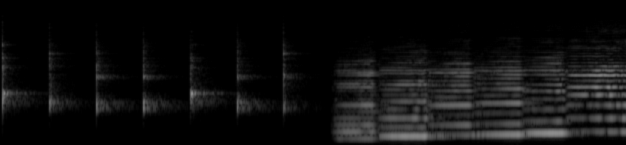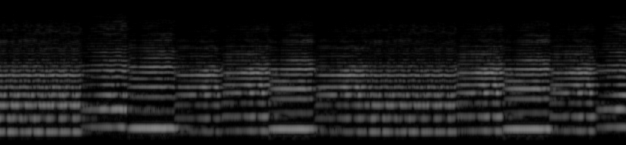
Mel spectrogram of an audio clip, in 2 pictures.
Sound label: el cant del ocells, Viola Cello Duet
